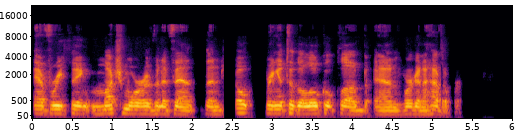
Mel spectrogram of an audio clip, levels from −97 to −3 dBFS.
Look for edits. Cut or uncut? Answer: cut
